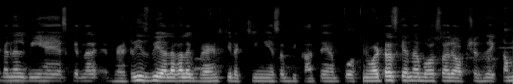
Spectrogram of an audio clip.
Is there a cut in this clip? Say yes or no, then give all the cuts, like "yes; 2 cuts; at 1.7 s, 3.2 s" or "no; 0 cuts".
yes; 1 cut; at 3.6 s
